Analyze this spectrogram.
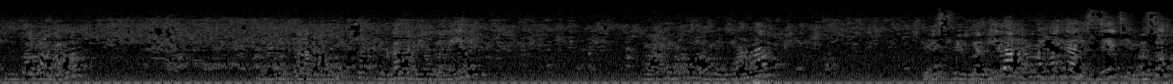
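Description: Oil sizzles in a frying pan.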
